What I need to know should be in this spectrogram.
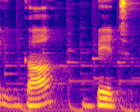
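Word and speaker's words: garbage: Number 36 गार्बेज, इसको आप pronouns करेंगे गाबेज, गार्बेज का मतलब है कूड़ा, और इसके सिनोनिम्स होंगे वेस्ट एंड रबिश।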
